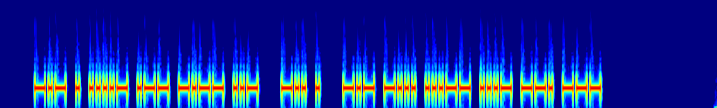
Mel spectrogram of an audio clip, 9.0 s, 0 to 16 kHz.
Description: Morse code, heard as a keyed tone, about 27 wpm, 700 Hz. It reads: KE4WYU DE KB3VGO
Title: USA Callsign DE Callsign - 6 Characters - 28wpm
